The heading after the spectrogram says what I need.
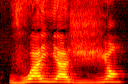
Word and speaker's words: voyagions: في nous هنا كاين دابا غتشوفوا تلاحظوا الفرق. nous voyagions ما درناش ال E ما درناهاش حيت كاين هاد I غادي نطقوها voyagions غنطقوها G voyagions.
